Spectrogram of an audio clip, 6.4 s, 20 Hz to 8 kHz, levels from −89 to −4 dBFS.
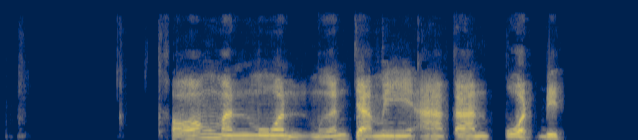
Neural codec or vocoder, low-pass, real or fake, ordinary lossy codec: vocoder, 22.05 kHz, 80 mel bands, WaveNeXt; 7.2 kHz; fake; AAC, 32 kbps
